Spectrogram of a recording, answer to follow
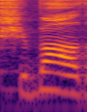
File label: "shi2bao4", Chinese; 时报; 時報; shíbào; Times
